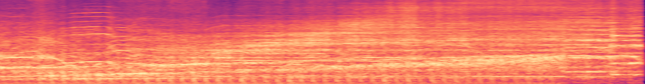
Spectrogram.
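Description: Electronic dance music played by a DJ, a build-up with a slowly rising sweep over a fast, even beat, with a crowd cheering. Near the end the bass cuts out, as before a drop.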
